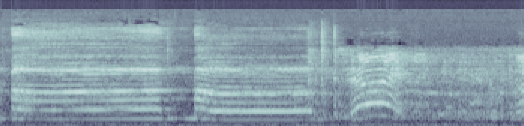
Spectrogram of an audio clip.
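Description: A person's voice wailing one long held high note, broken twice, from a clip played through laptop speakers; near the end a short rising-and-falling cry follows.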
